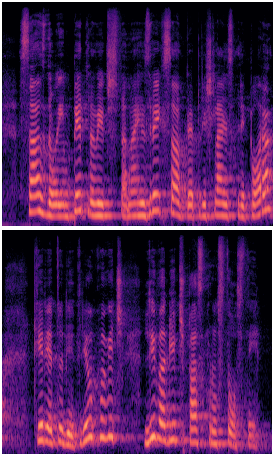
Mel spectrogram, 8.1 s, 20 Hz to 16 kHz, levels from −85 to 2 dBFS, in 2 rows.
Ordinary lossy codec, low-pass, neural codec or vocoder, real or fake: none; 14.4 kHz; codec, 44.1 kHz, 3.4 kbps, Pupu-Codec; fake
